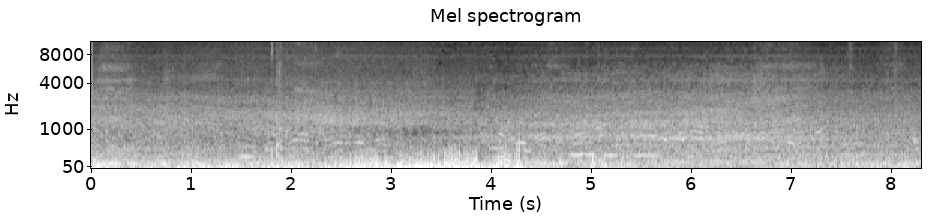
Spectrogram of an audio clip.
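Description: Low, steady outdoor background rumble, swelling a few seconds in and easing off toward the end.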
